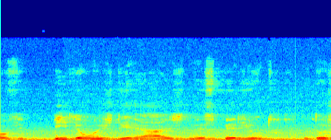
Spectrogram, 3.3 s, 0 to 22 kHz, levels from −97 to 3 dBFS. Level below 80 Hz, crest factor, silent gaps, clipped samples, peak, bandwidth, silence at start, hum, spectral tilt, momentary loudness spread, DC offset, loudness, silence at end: -24 dBFS; 16 dB; none; under 0.1%; 0 dBFS; 15 kHz; 0 s; none; -7 dB/octave; 7 LU; under 0.1%; -17 LUFS; 0 s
